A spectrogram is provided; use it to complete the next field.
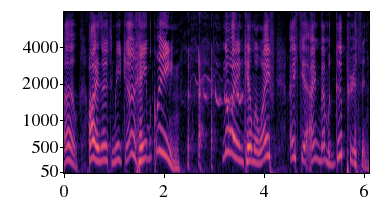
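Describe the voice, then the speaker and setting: Using a put-on character voice, the speaker talks at a high pitch and a fairly slow pace. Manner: feigned innocence, casual.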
